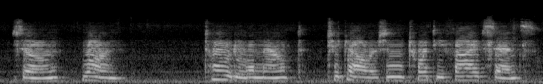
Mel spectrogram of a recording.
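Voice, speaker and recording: Bright robotic female ticket machine voice. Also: fairly low pitch. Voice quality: synthetic, robotic. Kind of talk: scripted automated audio instructions. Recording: noisy distant machine speaker.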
